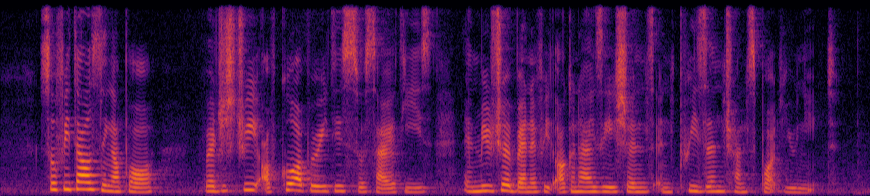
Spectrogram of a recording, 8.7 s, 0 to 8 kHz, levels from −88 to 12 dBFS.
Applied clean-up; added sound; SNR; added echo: none; none; none; none.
